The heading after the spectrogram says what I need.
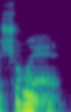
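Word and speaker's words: שמואל: 일본 발음으로 사무엘, 원문 발음으로 슈무엘.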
